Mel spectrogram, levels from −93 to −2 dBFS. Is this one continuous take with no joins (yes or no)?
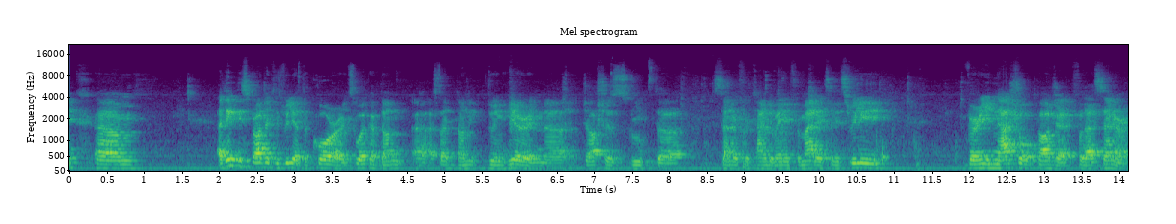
no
